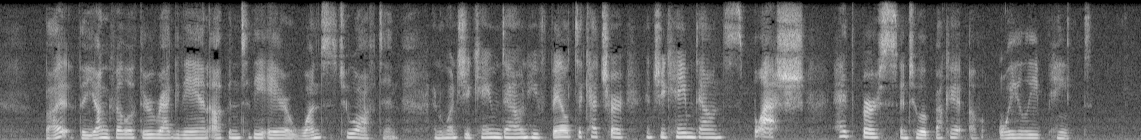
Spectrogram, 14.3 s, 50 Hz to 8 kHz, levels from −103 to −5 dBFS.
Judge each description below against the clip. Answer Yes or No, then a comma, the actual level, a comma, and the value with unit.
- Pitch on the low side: No, high, 200 Hz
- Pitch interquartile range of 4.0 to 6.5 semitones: No, average, 3.2 semitones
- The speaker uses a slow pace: No, average, 155 wpm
